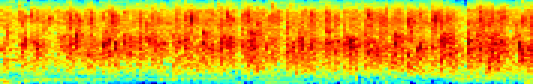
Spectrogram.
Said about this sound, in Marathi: टाळ्या वाजवून प्रभूला धन्यवाद द्या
